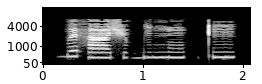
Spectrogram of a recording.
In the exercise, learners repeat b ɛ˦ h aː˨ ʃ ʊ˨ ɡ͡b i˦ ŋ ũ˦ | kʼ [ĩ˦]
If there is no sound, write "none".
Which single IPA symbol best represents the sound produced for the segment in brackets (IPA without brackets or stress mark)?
ĩ˦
